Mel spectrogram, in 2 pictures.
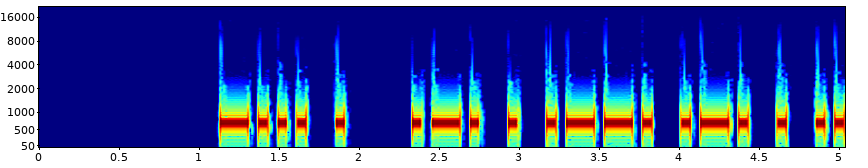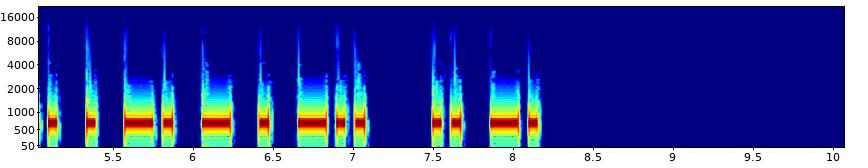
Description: Morse code, heard as a keyed tone, about 21 wpm, 700 Hz. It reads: BE REPRESENTED IN
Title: Build A Phrase - 5-Word Phrases - 20wpm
